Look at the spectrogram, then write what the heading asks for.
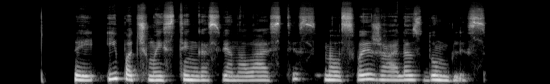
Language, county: Lithuanian, Klaipėda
